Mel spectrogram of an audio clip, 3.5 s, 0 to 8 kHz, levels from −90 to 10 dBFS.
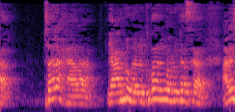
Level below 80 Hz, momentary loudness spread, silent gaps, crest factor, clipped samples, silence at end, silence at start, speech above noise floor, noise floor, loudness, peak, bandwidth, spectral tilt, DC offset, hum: -64 dBFS; 9 LU; none; 12 dB; under 0.1%; 0 s; 0 s; 31 dB; -45 dBFS; -15 LUFS; -2 dBFS; 8 kHz; -6 dB/octave; under 0.1%; none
